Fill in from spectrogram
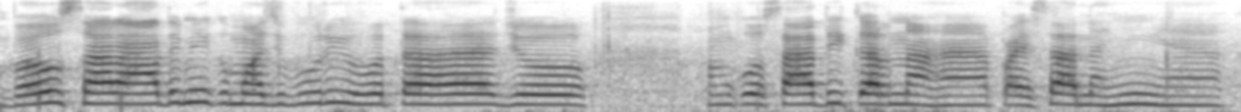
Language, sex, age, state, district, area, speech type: Urdu, female, 60+, Bihar, Darbhanga, rural, spontaneous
